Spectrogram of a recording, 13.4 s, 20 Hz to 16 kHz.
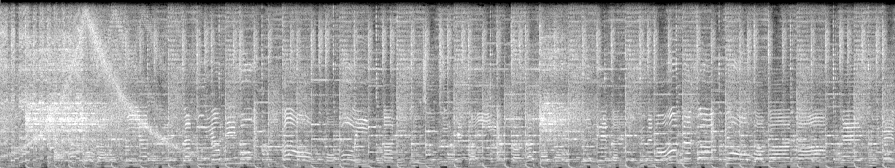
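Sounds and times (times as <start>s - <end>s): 
chorus melody built from chords: 0.2s - 13.2s.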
